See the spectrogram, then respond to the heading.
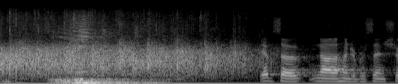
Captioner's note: audience applauds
